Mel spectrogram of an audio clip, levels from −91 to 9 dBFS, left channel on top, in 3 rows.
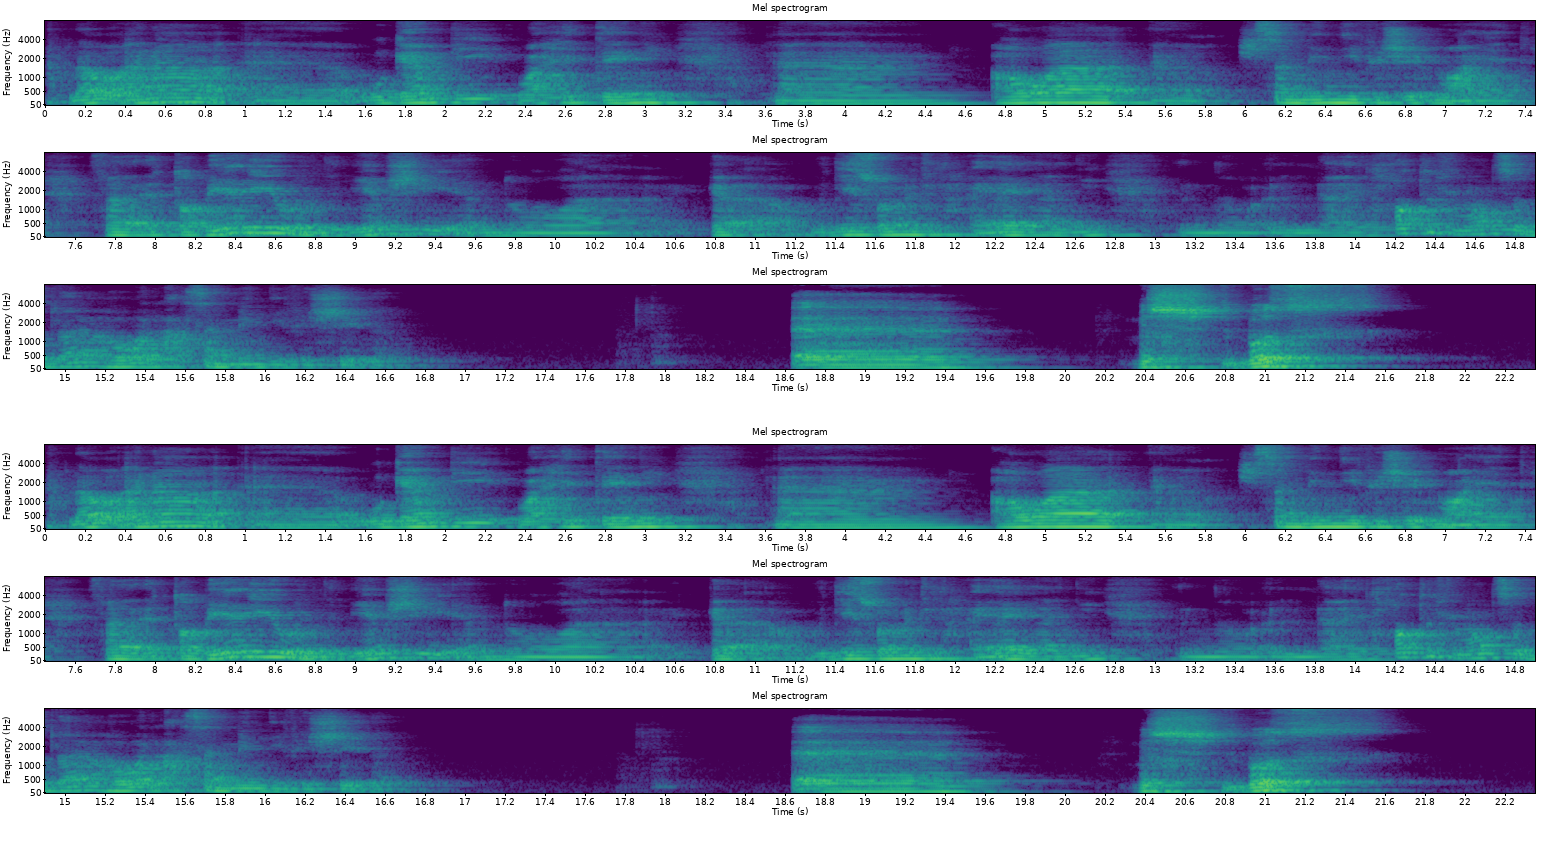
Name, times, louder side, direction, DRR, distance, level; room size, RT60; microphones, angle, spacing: voice 1, 0.0-16.6, right 2 dB, 15° right, -4 dB, 1.8 m, -26 dB
voice 2, 18.6-19.4 20.4-21.6, left 2 dB, 55° left, -4 dB, 2.0 m, -22 dB
8.2 x 8.0 x 2.4 m, 0.86 s
head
